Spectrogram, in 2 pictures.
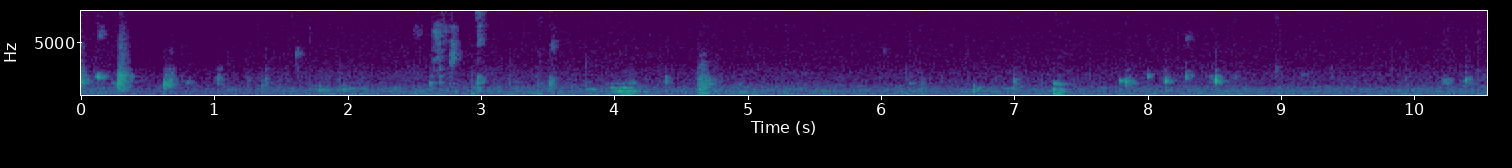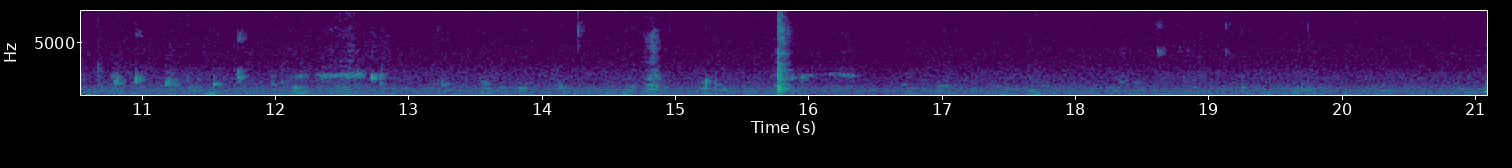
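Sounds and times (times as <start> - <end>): mouth smacks and clicks: 7.8 - 8.7.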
